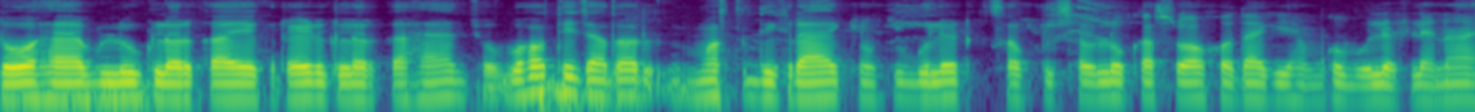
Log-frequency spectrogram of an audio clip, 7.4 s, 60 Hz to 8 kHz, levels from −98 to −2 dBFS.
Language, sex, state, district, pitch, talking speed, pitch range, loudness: Hindi, male, Chhattisgarh, Kabirdham, 110 Hz, 260 wpm, 105-115 Hz, -20 LUFS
